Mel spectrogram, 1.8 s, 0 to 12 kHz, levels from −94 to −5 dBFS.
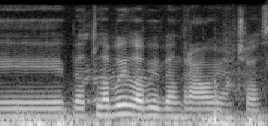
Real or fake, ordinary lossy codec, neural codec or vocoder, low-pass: real; AAC, 64 kbps; none; 10.8 kHz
